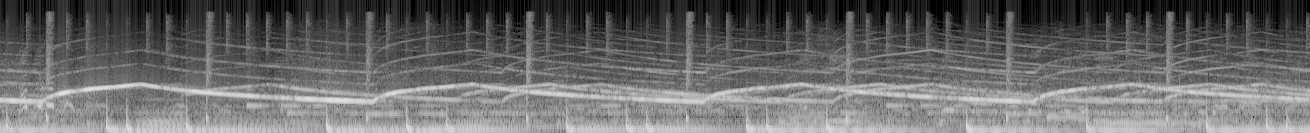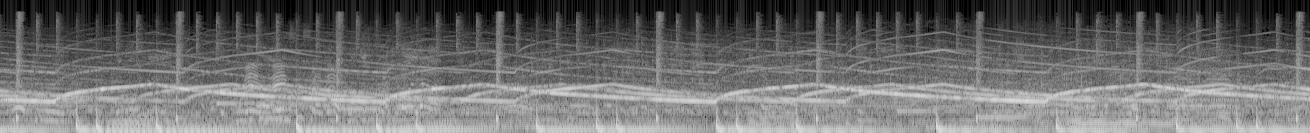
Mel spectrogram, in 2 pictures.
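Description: Police escort sirens wailing, two or more out of step, each rising quickly and falling slowly about every three seconds. Music with a steady low beat plays underneath.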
